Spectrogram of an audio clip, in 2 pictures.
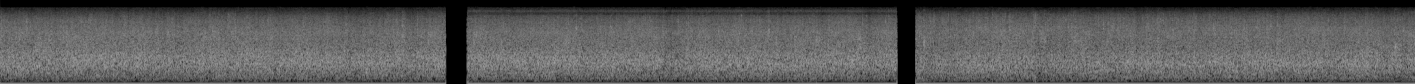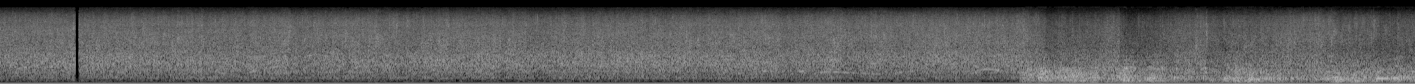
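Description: Steady rain falling on clay roof tiles and a concrete floor, an even hiss that cuts out twice, briefly, in the first ten seconds. Near the end the sound grows fuller and lower.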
